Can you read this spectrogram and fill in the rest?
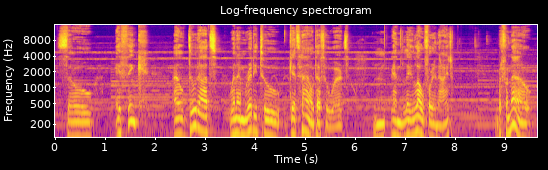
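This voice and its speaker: A man narrating a video game playthrough in character, thinking aloud in a hesitant, understated way. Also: medium pitch. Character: calculating, detached vampire mercenary for hire. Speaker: player voicing their character in a let's play.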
